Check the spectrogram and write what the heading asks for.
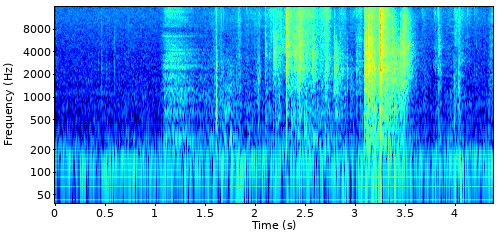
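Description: Paper rustling as notebook pages and loose papers are handled on a desk: a few short rustles, the loudest about three seconds in.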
